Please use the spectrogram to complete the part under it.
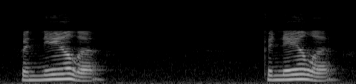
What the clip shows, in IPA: vəˈnɪl.ə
